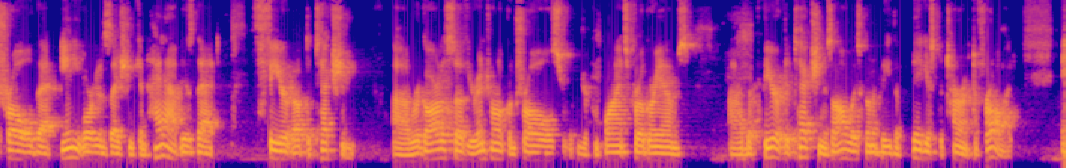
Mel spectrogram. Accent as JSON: {"language": "English", "region": "Louisiana", "country": "United States", "tie": "born or raised there", "also_born_or_lived": "Texas", "moved": "as an adult", "lives_now": "Dallas, United States", "said": "I was born and raised in Louisiana, and so it took me about 25 years to get out of that state"}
